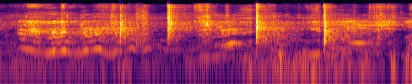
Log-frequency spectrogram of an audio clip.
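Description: A few sharp hand claps over excited voices, with a wavering vocal sound near the start.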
